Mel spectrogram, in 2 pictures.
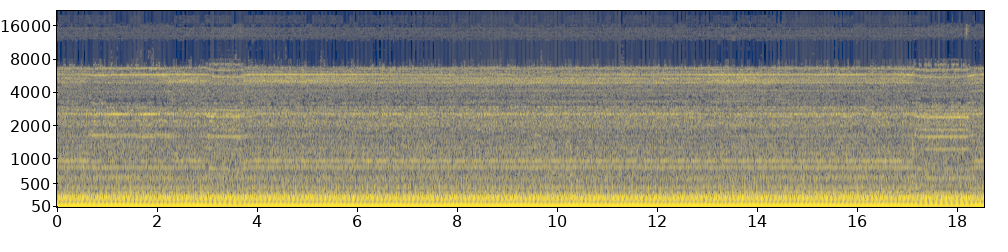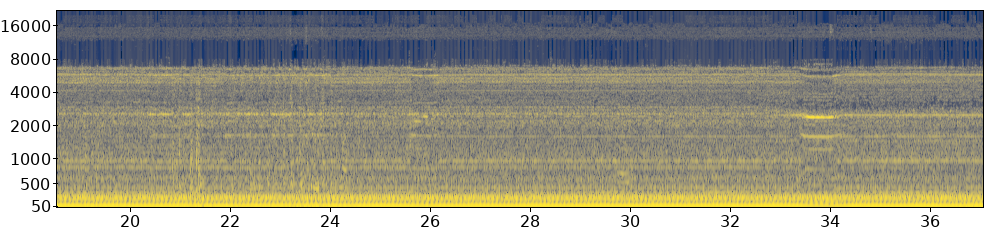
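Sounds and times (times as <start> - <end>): diesel engine running: 0.0 - 37.0.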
